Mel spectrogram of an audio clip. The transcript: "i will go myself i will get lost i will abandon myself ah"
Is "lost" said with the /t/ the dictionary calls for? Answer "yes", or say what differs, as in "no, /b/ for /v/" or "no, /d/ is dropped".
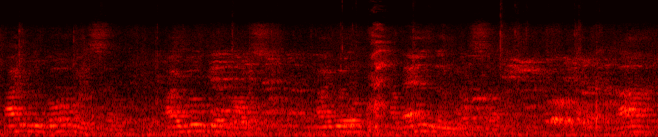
no, /t/ is dropped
